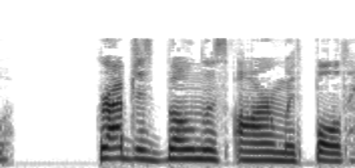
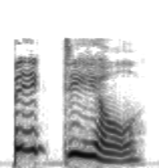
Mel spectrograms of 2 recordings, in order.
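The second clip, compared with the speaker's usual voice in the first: usual speaking voice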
